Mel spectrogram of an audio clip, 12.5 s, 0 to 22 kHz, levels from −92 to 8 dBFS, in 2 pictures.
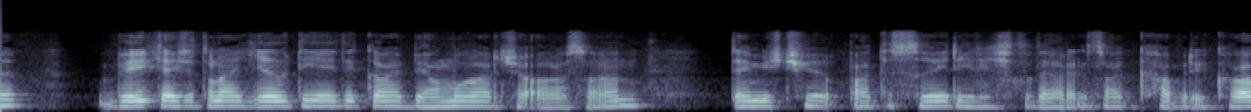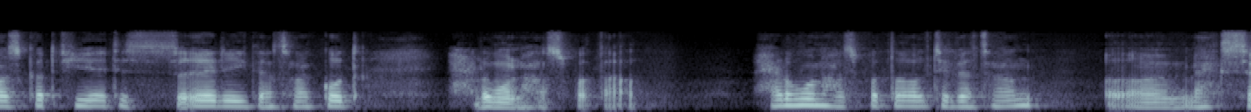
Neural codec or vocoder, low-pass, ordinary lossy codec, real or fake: codec, 16 kHz, 2 kbps, FunCodec, trained on LibriTTS, 25 frames a second; none; none; fake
